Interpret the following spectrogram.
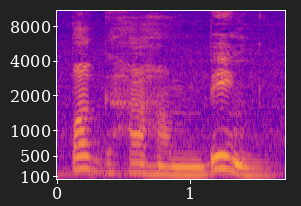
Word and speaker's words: paghahambing: First syllable pag, second syllable wa, third syllable wa, fourth syllable ngis. Pagwawangis. The fourth syllable has the accent, or you could also say the first as well.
